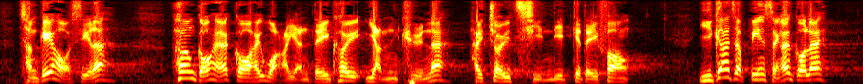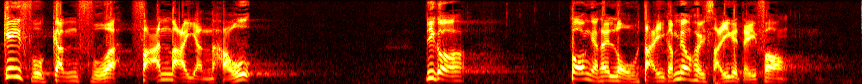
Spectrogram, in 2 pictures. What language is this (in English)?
Cantonese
